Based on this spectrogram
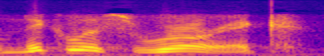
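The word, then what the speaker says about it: Nicholas Roerich: time and why he is important uh well Nicholas roric that's that's apparently the way the name is pronounced um and I learned that by going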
